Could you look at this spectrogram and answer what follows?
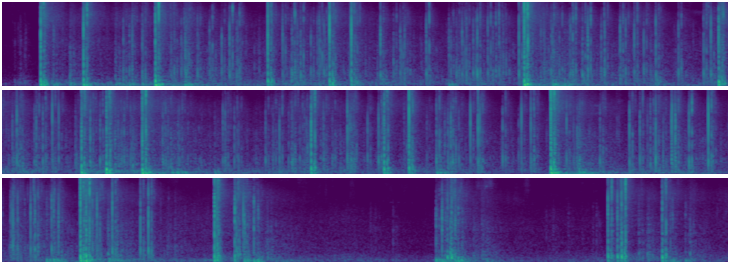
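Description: Aerial fireworks display: a rapid barrage of shell bursts with crackling, packed close together for most of the time. It thins out a few seconds before the end, then two short flurries of bangs.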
